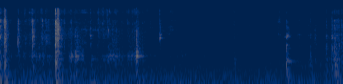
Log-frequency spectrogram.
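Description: A metal blade scrapes and cuts flaky layers from the surface of a solid green olive soap bar held in the hand. Crisp, bright scraping and snipping sounds come in irregular bursts, loudest near the start and then thinning into quieter, sparse crackles with very little low end.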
